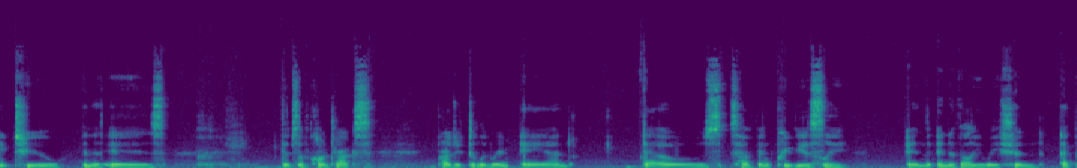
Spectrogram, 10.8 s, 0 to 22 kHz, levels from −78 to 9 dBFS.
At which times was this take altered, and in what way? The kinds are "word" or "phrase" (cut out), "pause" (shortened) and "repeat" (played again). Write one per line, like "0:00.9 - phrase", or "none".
0:01.0 - word
0:02.9 - word
0:04.4 - word
0:05.1 - word
0:07.3 - word
0:07.7 - word
0:09.3 - word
